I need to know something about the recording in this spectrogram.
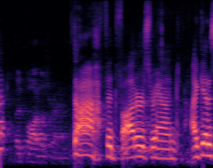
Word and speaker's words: Witwatersrand: Witwatersrand.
